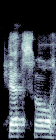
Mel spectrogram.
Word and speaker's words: Schetzel: Schetzel, Hill, Schetzel rhymes with pretzel.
